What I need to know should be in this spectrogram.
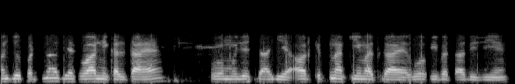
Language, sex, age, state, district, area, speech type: Urdu, male, 18-30, Bihar, Supaul, rural, conversation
